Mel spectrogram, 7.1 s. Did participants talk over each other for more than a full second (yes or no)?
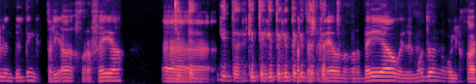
no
